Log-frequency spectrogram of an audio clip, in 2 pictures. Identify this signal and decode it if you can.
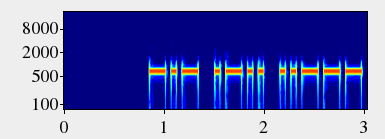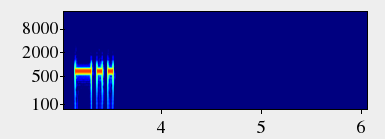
Morse code, heard as a keyed tone, about 22 wpm, 700 Hz. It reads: KL2D
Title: USA Call Signs - 4 Characters - Repeated 2x - 22wpm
